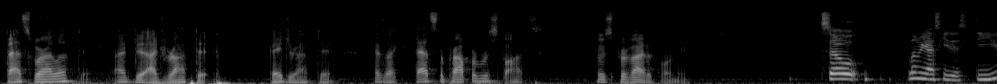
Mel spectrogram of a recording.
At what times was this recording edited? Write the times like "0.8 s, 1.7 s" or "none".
none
